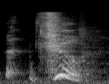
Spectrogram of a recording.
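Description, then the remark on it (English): A single loud sneeze with a quick inhaled buildup and a sharp, breathy burst, heard on its own without talking. “bless you.”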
